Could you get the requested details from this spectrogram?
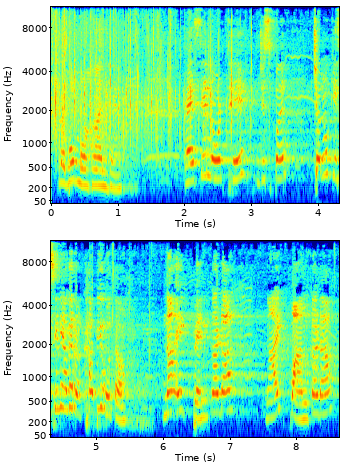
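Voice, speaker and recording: A woman's voice: sits high, animated, slow, a crowd in the background, noisy background. A woman giving a personal testimony in a church talk, telling her story earnestly and asking the listeners rhetorical questions. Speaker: testimony speaker. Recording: echoey, dull lo-fi hall recording.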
